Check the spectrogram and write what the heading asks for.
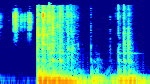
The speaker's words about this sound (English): Why don't you try to persuade them? Yeah, sure. By rolling your dice.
